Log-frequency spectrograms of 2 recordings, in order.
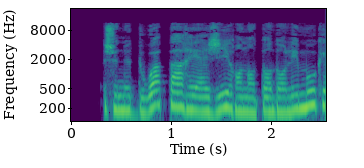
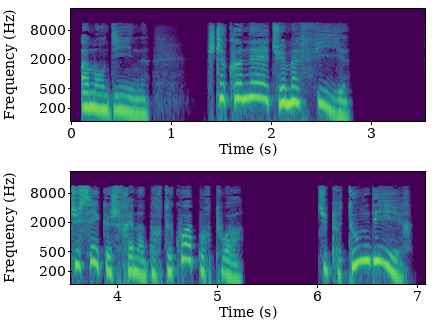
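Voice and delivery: insistent mother; 3 semitones higher than usual. A narrator's reading. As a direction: urge your daughter to confide. Mother voiced, coaxing.

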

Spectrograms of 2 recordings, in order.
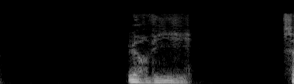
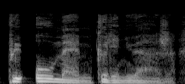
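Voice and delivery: ordinary delivery, nothing marked

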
